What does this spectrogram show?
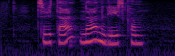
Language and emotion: Russian, neutral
